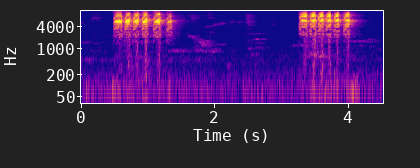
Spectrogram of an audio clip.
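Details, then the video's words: Ngebren song of a flamboyan bird, recorded as masteran material for other songbirds: two rapid, high, buzzy trills of about six pulses each, separated by roughly two seconds of near silence. "Burung Flamboyan Gacor Ngebren mantap buat Masteran"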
